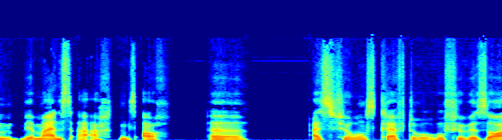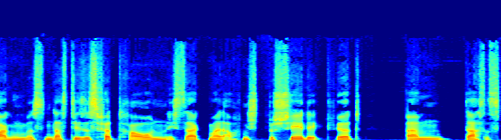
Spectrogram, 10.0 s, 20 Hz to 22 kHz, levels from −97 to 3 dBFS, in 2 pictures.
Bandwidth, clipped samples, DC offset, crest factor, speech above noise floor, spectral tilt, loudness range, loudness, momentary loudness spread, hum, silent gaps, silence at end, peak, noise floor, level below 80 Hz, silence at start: 16 kHz; under 0.1%; under 0.1%; 20 dB; 53 dB; -5 dB/octave; 3 LU; -24 LUFS; 8 LU; none; none; 0.05 s; -4 dBFS; -76 dBFS; -60 dBFS; 0 s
